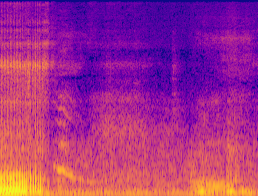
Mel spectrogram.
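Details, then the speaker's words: Father snoring while sleeping in the morning: a loud, low rattling snore followed by quieter breathing noise and fainter snorts. "આ પપ્પાના નસકોરા સાંભળો"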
